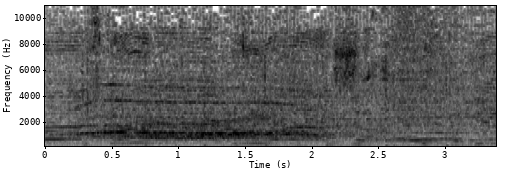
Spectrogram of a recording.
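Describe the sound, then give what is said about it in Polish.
A large crowd in a hall in Pleszew applauds and cheers steadily, a dense, continuous wash of clapping with shouts and whoops rising through it, loud and sustained from start to finish. “Wielkie brawa dla Maxa.”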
